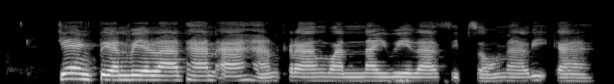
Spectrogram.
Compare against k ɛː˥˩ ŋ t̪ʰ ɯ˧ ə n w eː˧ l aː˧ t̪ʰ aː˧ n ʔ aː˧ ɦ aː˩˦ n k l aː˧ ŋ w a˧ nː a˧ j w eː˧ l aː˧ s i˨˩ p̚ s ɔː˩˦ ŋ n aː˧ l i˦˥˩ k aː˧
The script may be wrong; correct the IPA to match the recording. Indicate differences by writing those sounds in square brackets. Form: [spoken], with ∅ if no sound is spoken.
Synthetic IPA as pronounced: k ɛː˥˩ ŋ [t̪] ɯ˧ ə n w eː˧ l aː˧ t̪ʰ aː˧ n ʔ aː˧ ɦ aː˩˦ n k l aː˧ ŋ w a˧ nː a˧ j w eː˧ l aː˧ s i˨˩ p̚ s ɔː˩˦ ŋ n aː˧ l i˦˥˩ k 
